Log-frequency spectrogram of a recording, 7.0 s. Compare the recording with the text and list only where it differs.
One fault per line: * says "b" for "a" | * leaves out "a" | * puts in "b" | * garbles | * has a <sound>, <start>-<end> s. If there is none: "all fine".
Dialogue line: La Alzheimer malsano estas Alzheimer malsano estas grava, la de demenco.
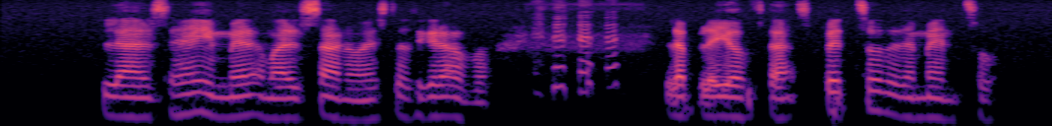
* says "grava la plej ofta speco" for "Alzheimer malsano estas grava la"
* has a laugh, 3.5-4.1 s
